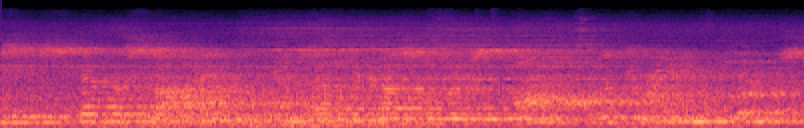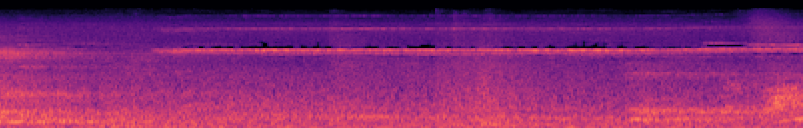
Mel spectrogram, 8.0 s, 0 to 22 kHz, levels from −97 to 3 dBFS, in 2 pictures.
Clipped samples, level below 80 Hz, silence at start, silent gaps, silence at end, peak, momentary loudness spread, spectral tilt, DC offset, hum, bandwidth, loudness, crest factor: under 0.1%; -40 dBFS; 0 s; none; 0 s; -6 dBFS; 10 LU; -5.5 dB/octave; under 0.1%; none; 14 kHz; -23 LUFS; 16 dB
